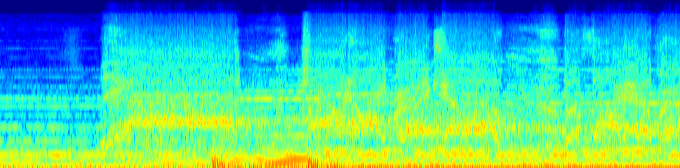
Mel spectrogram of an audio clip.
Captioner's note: screams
